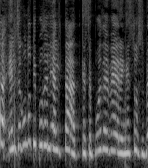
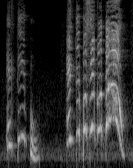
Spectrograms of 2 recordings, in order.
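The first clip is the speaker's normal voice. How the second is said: much higher, exclaimed punchline; mock shout; 12 semitones higher than usual. Preacher exclaiming the guy went to bed, mock shout.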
